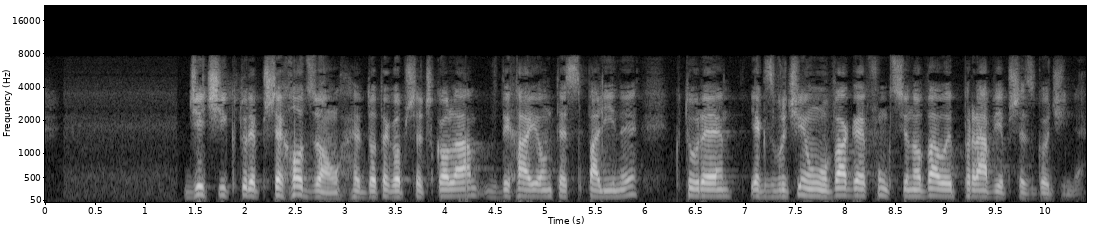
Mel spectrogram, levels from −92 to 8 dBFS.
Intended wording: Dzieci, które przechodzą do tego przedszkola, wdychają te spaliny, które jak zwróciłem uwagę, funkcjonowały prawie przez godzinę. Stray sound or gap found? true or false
false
